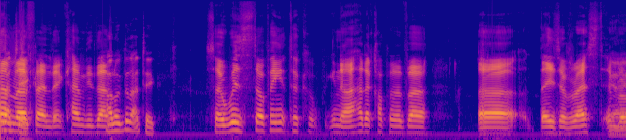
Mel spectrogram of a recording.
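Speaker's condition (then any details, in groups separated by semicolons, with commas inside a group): Cerebral palsy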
